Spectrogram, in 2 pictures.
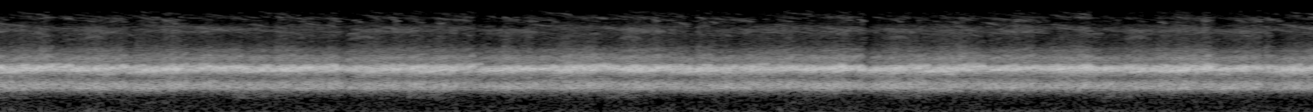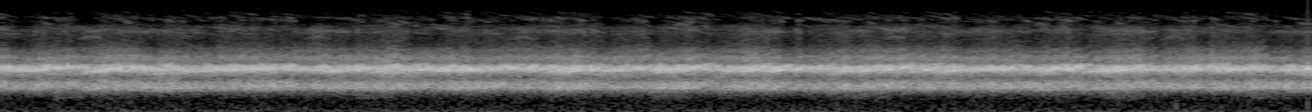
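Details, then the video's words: Continuous massed frog song, a uniform shrill trill in two steady bands, sustained without pause for the whole stretch and free of other sounds. "One hour of singing frogs."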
